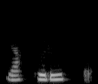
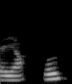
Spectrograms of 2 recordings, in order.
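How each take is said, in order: First: The word ends with an added vowel sound. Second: The word ends in a bare consonant sound. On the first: "nggak ada L jadinya pakai ru, ta menjadi to" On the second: "baca huruf mati nggak bisa Yakult gitu"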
